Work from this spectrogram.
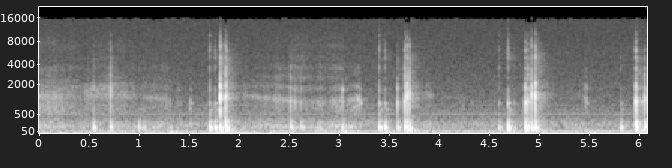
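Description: Fingernails of both hands tap the top of a black metal screw lid on a full glass honey jar. The result is a series of short, dull, low taps centered around 140 Hz, some with a brief bright click and almost no ring. They come in loose pairs and clusters over a faint background hum.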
